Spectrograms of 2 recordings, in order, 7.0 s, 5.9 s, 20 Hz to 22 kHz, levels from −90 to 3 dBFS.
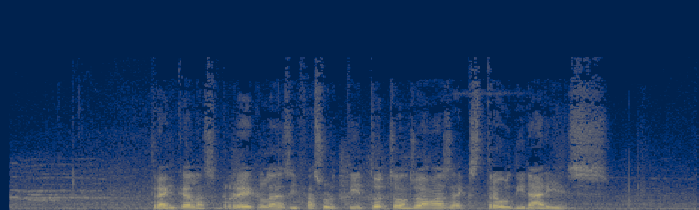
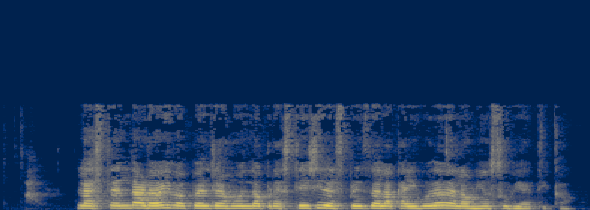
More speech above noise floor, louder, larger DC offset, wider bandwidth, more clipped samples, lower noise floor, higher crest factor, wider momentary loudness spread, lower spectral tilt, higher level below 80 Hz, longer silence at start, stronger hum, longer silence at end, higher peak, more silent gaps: second, 21 dB vs 33 dB; second, -29 LUFS vs -15 LUFS; neither; first, 16 kHz vs 11.5 kHz; neither; about the same, -50 dBFS vs -48 dBFS; about the same, 20 dB vs 16 dB; first, 20 LU vs 10 LU; about the same, -5 dB/octave vs -5 dB/octave; second, -78 dBFS vs -72 dBFS; second, 0.1 s vs 0.8 s; neither; second, 0 s vs 0.2 s; second, -12 dBFS vs 0 dBFS; neither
